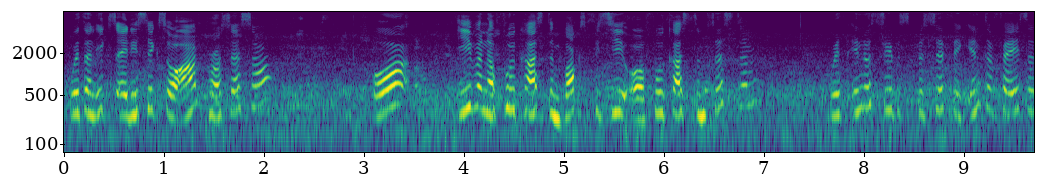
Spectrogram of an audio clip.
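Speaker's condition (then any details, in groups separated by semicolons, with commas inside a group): No condition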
